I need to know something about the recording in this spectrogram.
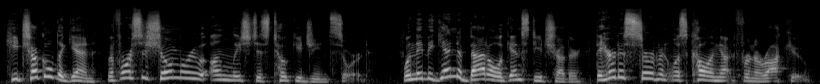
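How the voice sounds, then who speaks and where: A man's voice: high voice, big pitch swings, brisk. A man narrating a story aloud in a dramatic reading style.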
